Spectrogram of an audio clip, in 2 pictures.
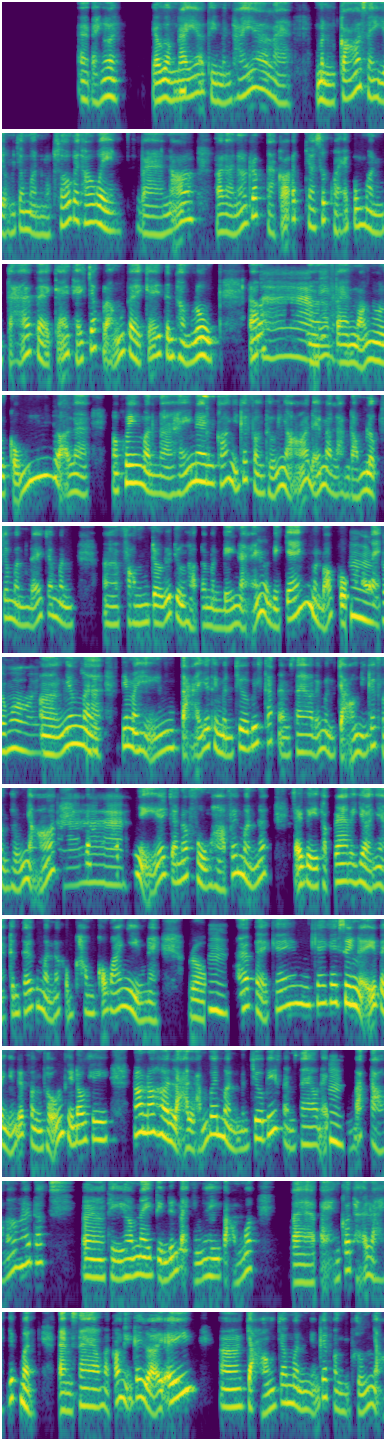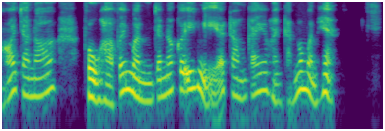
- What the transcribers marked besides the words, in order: tapping; other background noise
- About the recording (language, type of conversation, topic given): Vietnamese, advice, Làm sao tôi có thể chọn một phần thưởng nhỏ nhưng thật sự có ý nghĩa cho thói quen mới?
